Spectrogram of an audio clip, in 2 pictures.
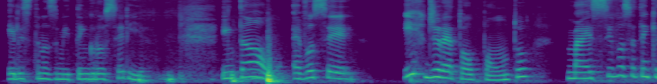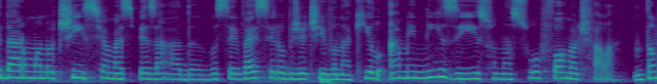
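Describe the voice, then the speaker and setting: A middle-aged Brazilian woman with a Brazilian Portuguese accent speaks in a mid-range, slightly mellow voice. Appearing as an interview guest, this communication mentor explains her points assertively and didactically, driving them home with emphatic examples.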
